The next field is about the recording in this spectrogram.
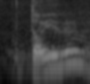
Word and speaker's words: Duivel: Ich zeige Ihnen ein Beispiel eines Tabubruchs am Beispiel von Advokat van de Duivel. Wird das so ausgesprochen? Duivel, ja.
